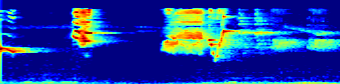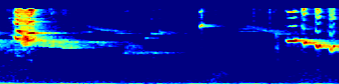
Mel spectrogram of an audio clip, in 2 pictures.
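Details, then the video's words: Northern mockingbird recording meant for caged songbird training: varied, high, sliding whistles and buzzy phrases with sudden changes in pattern, separated by short gaps, over a low hum. "Masteran Pintar Burung Kicau Northern Mockingbird"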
